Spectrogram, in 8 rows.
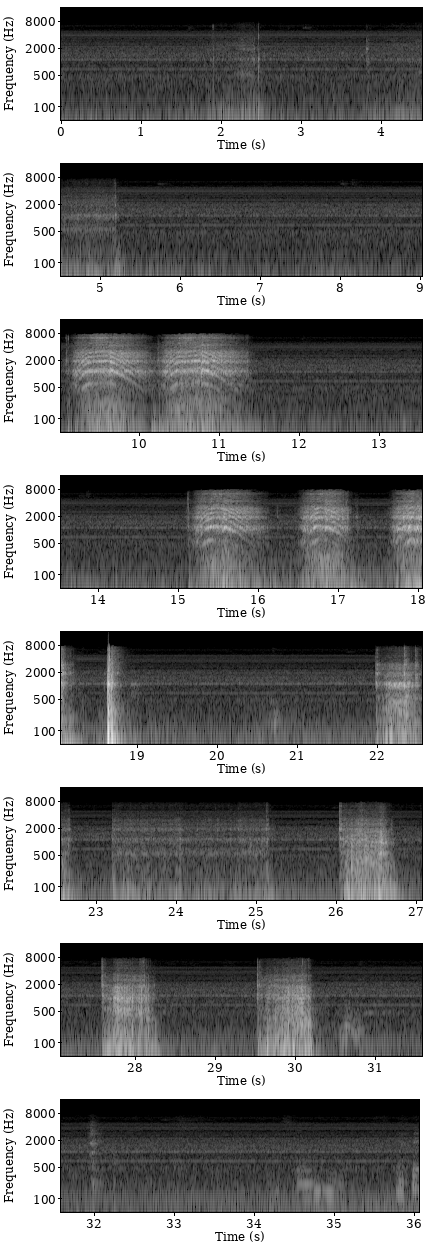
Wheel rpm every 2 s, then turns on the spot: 0, 0, 10, 0, 30, 40, 0, 20, 30, 10, 0, 20, 10, 20, 10, 10, 0, 0.
4-6 22-24 26-32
